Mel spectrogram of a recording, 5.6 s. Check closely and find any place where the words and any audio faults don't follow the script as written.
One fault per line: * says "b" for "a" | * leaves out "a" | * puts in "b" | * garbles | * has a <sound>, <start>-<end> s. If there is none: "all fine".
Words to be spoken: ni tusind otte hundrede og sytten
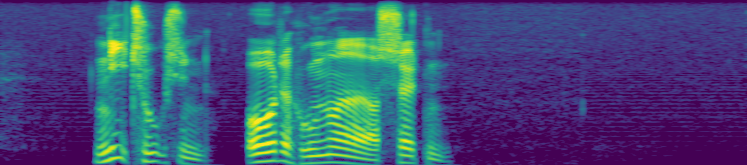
all fine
